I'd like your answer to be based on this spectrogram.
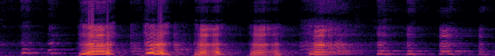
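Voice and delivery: short amused laugh; light laugh. Real, not acted. Laughing at own joke.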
